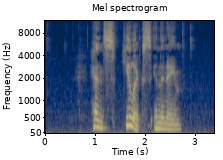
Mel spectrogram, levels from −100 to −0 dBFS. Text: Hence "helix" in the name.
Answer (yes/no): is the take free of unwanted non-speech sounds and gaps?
yes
